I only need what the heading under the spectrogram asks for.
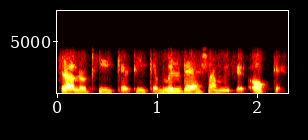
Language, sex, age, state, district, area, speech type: Punjabi, female, 30-45, Punjab, Amritsar, urban, conversation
